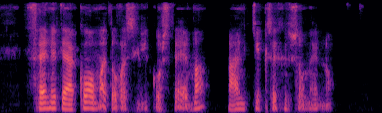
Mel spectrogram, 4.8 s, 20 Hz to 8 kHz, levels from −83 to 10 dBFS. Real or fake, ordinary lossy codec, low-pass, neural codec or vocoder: fake; AAC, 32 kbps; 7.2 kHz; vocoder, 22.05 kHz, 80 mel bands, HiFi-GAN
